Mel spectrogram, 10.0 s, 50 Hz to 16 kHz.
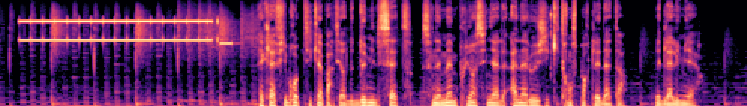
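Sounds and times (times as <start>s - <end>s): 
pitched-down ADSL2 modem handshake with whistling tones, chirps and thumps: 0.3s - 3.2s
speech: 3.5s - 9.4s.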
